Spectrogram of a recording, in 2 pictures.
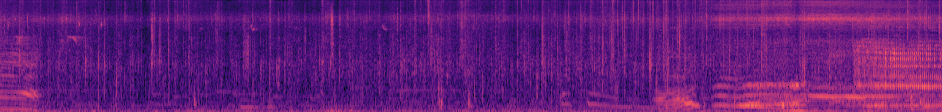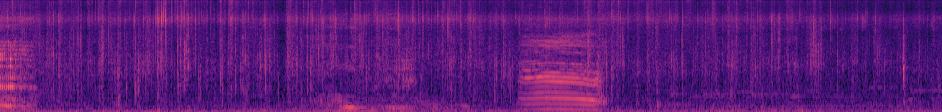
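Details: Tame cattle being herded back to the farm pen at sunset, a few drawn-out harmonic moos rising and falling in the middle and again near the end, with voices talking and outdoor rustling throughout.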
